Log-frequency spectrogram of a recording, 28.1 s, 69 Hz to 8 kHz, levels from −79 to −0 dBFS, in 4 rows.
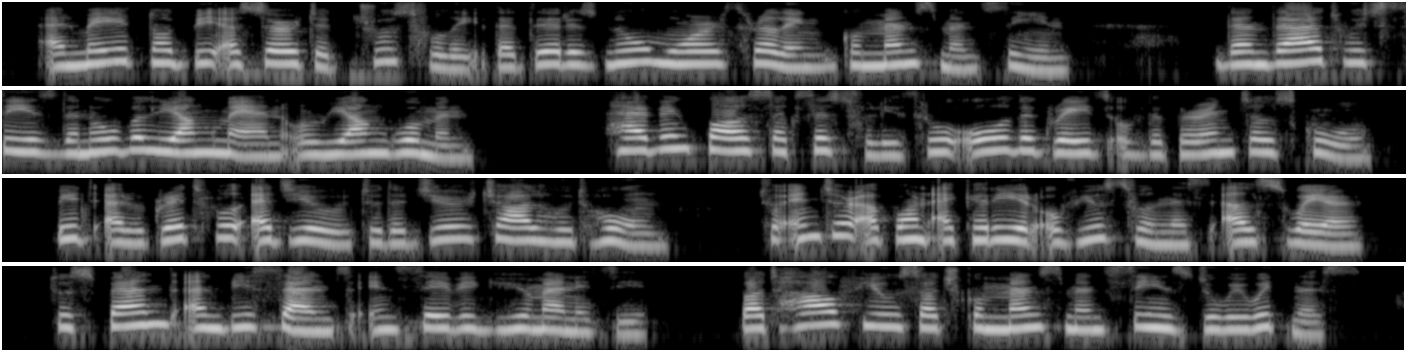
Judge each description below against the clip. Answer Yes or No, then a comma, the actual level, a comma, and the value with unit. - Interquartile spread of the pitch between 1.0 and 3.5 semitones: Yes, average, 3.2 semitones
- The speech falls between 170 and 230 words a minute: No, average, 150 wpm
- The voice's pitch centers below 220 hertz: No, high, 235 Hz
